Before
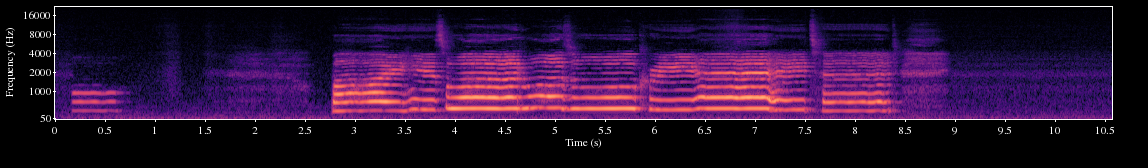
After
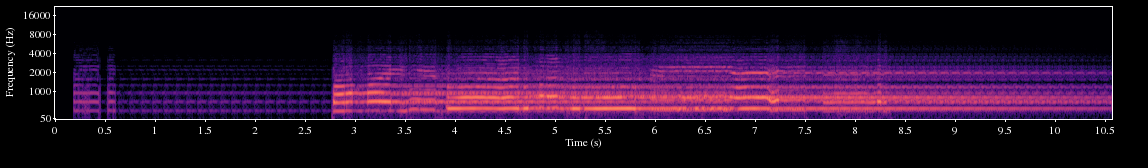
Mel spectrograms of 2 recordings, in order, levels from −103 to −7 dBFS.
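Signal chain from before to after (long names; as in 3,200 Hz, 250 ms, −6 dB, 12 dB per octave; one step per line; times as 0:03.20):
hold until the input has moved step −39.5 dBFS
low-pass filter 2,000 Hz 12 dB per octave
parametric band 120 Hz −11 dB 0.78 octaves
output level in coarse steps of 11 dB
notch comb filter 1,400 Hz
echo that builds up and dies away 113 ms, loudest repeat 8, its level −17 dB
frozen spectrum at 0:06.22, 0.55 s
level −2 dB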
